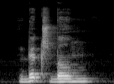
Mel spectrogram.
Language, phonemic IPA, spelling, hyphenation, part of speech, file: Dutch, /ˈbʏks.boːm/, buksboom, buks‧boom, noun, Nl-buksboom.ogg
- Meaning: box, box tree (any tree of the genus Buxus)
